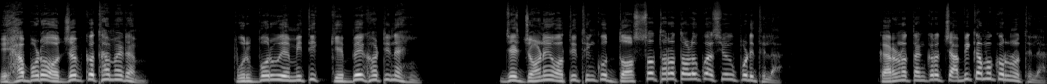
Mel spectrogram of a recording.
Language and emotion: Odia, surprised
